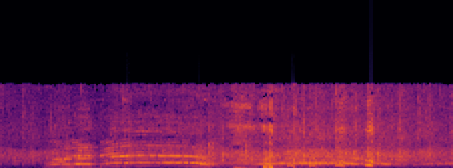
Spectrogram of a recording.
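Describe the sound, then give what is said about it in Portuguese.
An audience applauds the Lord steadily for several seconds, a dense wash of clapping with voices calling out and speaking over it. “Pode aplaudir o senhor.”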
